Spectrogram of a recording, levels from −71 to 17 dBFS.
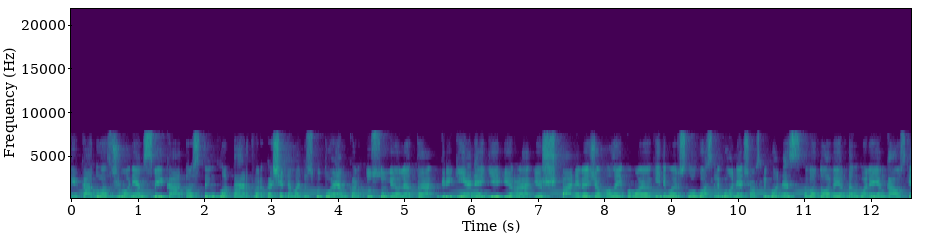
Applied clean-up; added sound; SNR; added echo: none; Organ; 19 dB; reverberation time 0.7 s.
